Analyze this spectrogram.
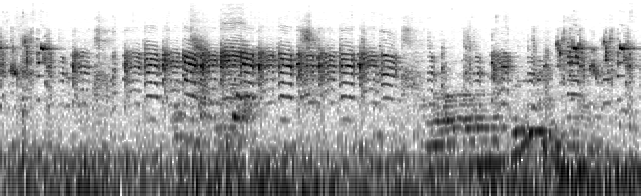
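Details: Zebra finches in an aviary while grass is readied as nesting material: a dense chorus of overlapping short, high, buzzy chirps from several birds, with a brief lower sliding sound and a soft rustle near the end.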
